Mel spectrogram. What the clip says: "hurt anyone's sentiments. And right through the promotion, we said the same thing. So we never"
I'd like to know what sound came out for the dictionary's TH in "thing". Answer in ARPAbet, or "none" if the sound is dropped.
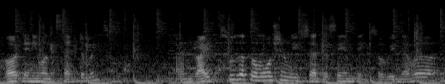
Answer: T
